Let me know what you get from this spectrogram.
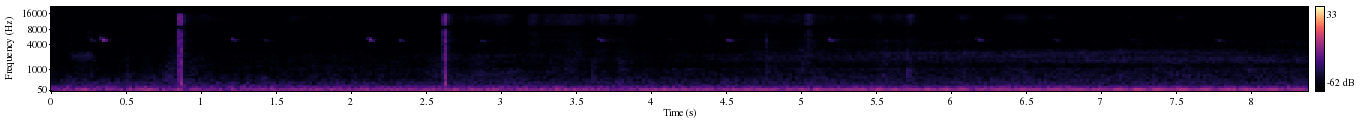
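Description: Quiet outdoor ambience: a low steady rumble, faint short high chirps repeating about once a second, and two sharp clicks about one and two and a half seconds in.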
